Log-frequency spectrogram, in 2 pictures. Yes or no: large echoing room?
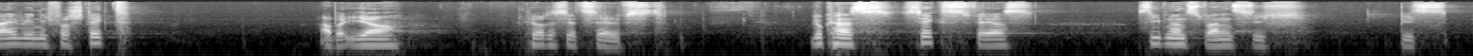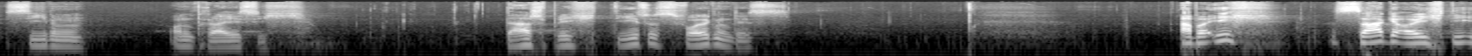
yes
